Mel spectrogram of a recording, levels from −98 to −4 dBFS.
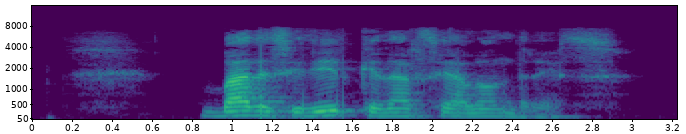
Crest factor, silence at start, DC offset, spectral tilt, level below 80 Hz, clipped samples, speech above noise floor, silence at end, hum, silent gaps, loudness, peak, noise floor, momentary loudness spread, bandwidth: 24 dB; 0.25 s; under 0.1%; -3.5 dB/octave; -74 dBFS; under 0.1%; 26 dB; 0.3 s; none; none; -39 LUFS; -18 dBFS; -66 dBFS; 23 LU; 8 kHz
